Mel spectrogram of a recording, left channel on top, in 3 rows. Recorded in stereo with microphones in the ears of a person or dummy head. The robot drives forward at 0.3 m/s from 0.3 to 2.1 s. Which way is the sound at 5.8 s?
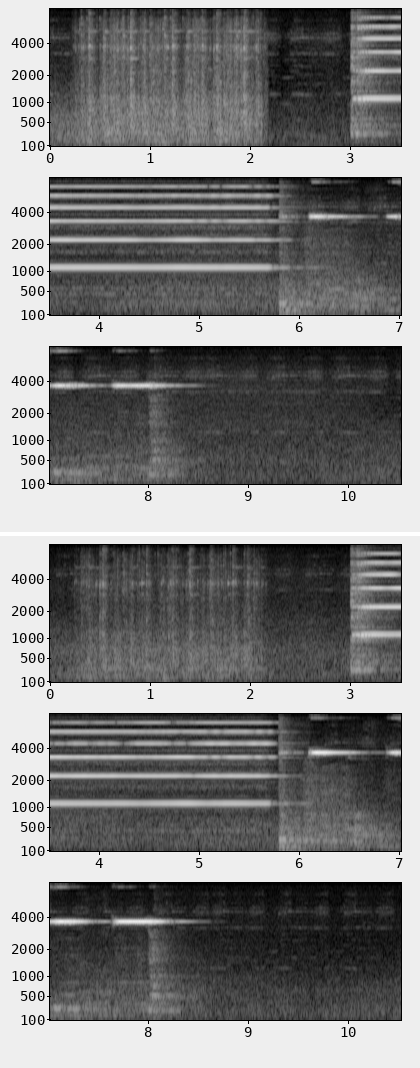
60° right (ahead or behind).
